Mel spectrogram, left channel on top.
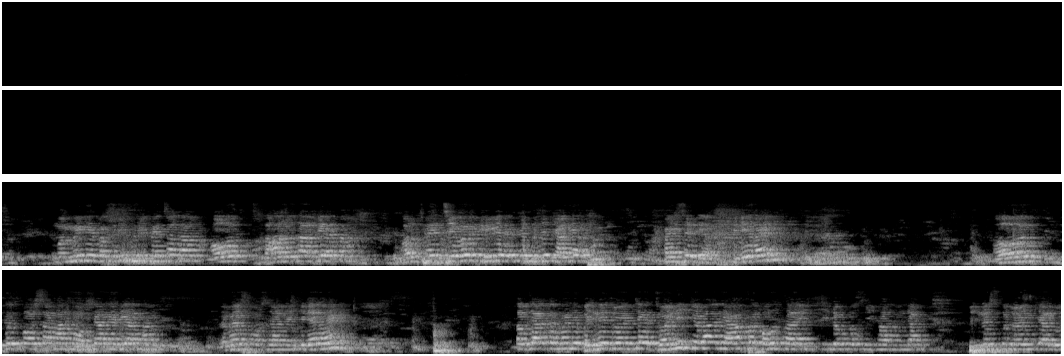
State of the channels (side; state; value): left; silent; 64 dB below the other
